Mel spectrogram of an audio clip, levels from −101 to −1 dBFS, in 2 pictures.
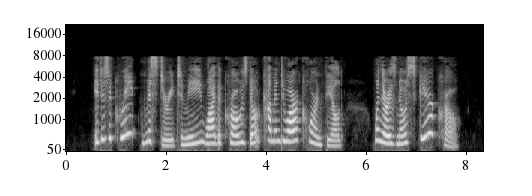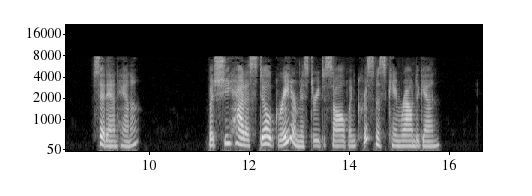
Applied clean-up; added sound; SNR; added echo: none; none; none; none.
